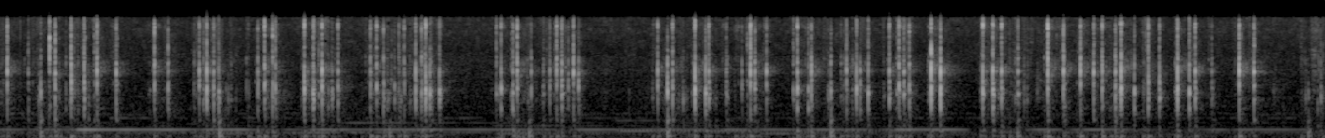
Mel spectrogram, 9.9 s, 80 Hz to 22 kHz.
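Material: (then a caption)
Plastic. A compact Bakeneko65 mechanical keyboard with an aluminum case, Durock lavender switches and pink plastic keycaps is typed on continuously with the fingertips of both hands. Quick, bright clacks come in rapid bursts and short runs with brief pauses, each key strike dying away almost at once. A faint steady low hum sits underneath.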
